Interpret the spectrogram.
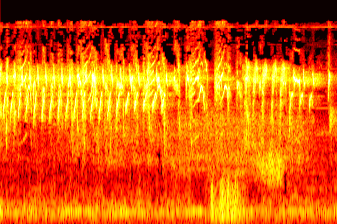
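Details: Sunbirds in a lure recording: quick series of sharp, high chirps forming a rapid trill, briefly broken by a low thud, then resuming with scattered notes.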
